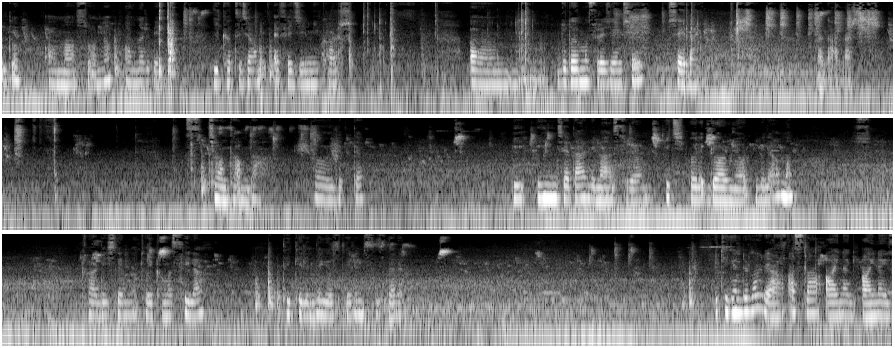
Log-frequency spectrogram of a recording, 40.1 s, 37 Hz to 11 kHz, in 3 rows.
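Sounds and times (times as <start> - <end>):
bird chirping: 0.0 - 5.4, 7.2 - 14.8, 15.4 - 26.6, 27.2 - 40.0
low steady background hum: 0.0 - 40.0.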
